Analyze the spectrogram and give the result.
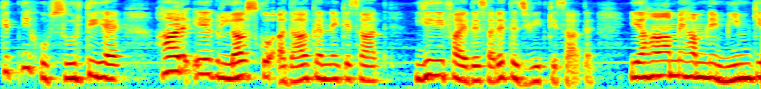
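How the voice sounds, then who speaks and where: Woman with a Pakistani Urdu accent, a tajweed teacher explaining rules patiently and modeling slow, stretched recitation. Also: medium pitch, darkish tone. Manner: patient step-by-step instruction, slow drawn-out recited words.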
